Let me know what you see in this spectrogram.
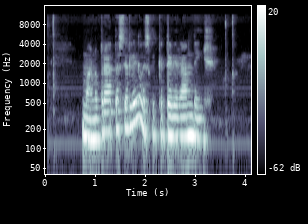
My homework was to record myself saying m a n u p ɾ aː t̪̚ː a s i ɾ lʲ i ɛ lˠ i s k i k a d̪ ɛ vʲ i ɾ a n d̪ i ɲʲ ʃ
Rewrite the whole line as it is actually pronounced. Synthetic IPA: m a n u p ɾ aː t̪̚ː a s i ɾ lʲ i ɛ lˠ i s k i k a t̪ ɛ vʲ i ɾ a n d̪ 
